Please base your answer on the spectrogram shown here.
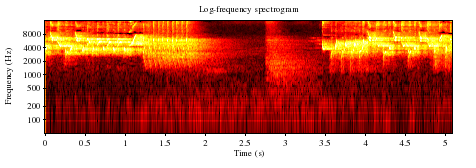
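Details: European greenfinch singing to encourage other birds to sing and breed. Dense, high, rattling twitters stop for a moment of near quiet, then resume as another strong trilled phrase.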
